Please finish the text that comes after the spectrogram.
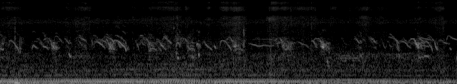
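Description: Chickens clucking close by on a farm, several birds with busy, overlapping murmuring clucks over a constant low background hum.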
